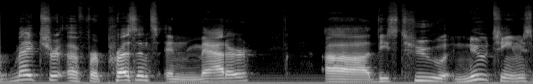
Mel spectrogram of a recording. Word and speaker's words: MATR: good for them matter m-a-t-r they are it is pronounced matter i saw somebody ask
